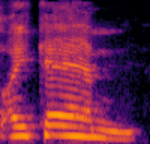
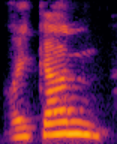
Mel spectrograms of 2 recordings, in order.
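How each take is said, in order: First: The vowel in 'can' is long. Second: The vowel in 'can' is short. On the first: The speaker calls it wrong. "it's not I can" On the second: The speaker calls it right. "It's not long vowel"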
